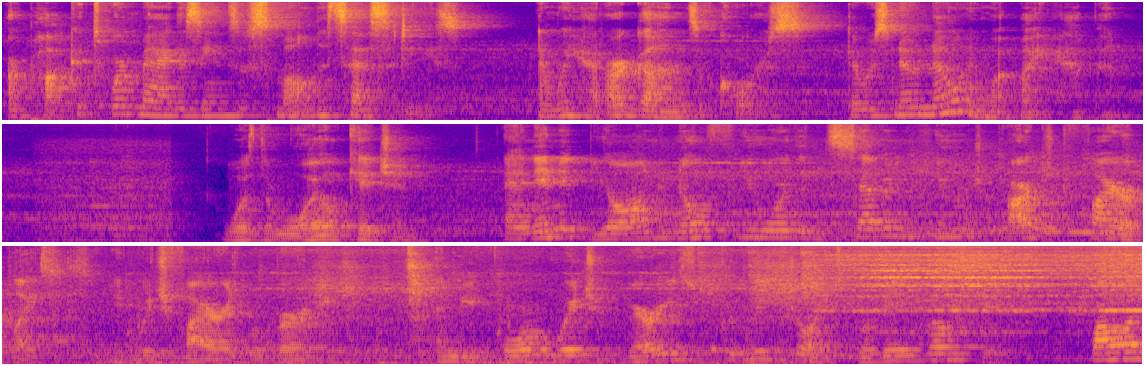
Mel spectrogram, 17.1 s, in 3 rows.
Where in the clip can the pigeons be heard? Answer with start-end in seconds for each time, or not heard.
9.9-15.7.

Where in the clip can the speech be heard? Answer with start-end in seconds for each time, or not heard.
0.0-5.7, 6.8-17.0.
